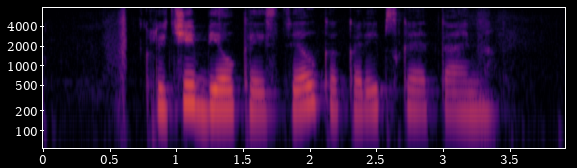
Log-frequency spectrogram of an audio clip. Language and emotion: Russian, neutral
